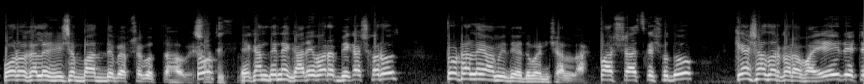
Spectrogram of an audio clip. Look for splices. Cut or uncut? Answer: cut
